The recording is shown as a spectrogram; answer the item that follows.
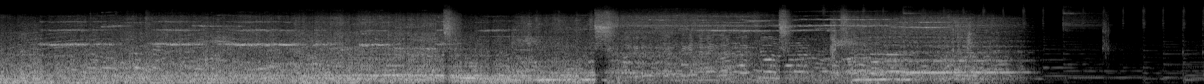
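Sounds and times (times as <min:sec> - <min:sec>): train wheels rumbling on rails: 0:00.0 - 0:10.3
high-pitched wheel squeal: 0:06.4 - 0:10.3.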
